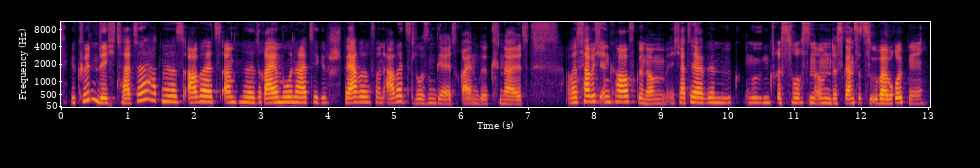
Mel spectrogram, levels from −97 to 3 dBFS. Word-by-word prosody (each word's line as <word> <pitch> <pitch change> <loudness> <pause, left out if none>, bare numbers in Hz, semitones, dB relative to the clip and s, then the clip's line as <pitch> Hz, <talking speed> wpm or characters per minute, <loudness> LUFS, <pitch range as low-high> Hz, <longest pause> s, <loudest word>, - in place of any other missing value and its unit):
gekündigt 200 - -1
hatte, 255 - +2
hat 275 -1 -3
mir 230 -1 0
das 220 -1 -1
Arbeitsamt 205 0 +3
'ne 200 -1 -1
drei-monatige 195 0 +3
Sperre 205 +3 +2
von 195 -1 -11
Arbeitslosengeld 170 -8 -4
reingeknallt. 155 -2 -3 0.5
Aber 185 - -5
das 200 +2 -1
habe 225 0 +8
ich 230 - -8
in 215 - -3
Kauf 215 +1 +3
genommen. 165 -2 -4
Ich - - -14
hatte 185 +2 0
ja 190 -1 +5
genügend 185 0 -6 0.2
genüg - - -21 0.2
nügend 185 -1 -10
Ressourcen, 185 +2 -4
um 175 -1 -4
das 170 0 -6
Ganze 175 +1 0
zu - - -7
überbrücken. 165 -1 +1
190 Hz, 145 wpm, -23 LUFS, 175-205 Hz, 0.5 s, habe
